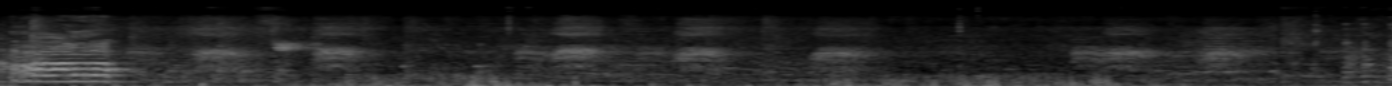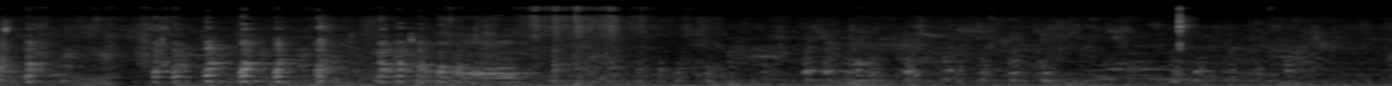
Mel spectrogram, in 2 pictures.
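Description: Chickens clucking on and off, with a louder call right at the start.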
